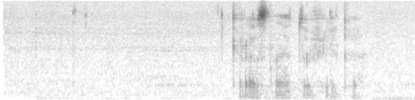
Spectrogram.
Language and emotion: Russian, neutral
